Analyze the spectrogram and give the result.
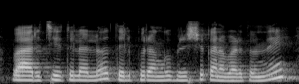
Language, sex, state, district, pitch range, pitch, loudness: Telugu, female, Telangana, Mahabubabad, 190-210 Hz, 200 Hz, -19 LUFS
